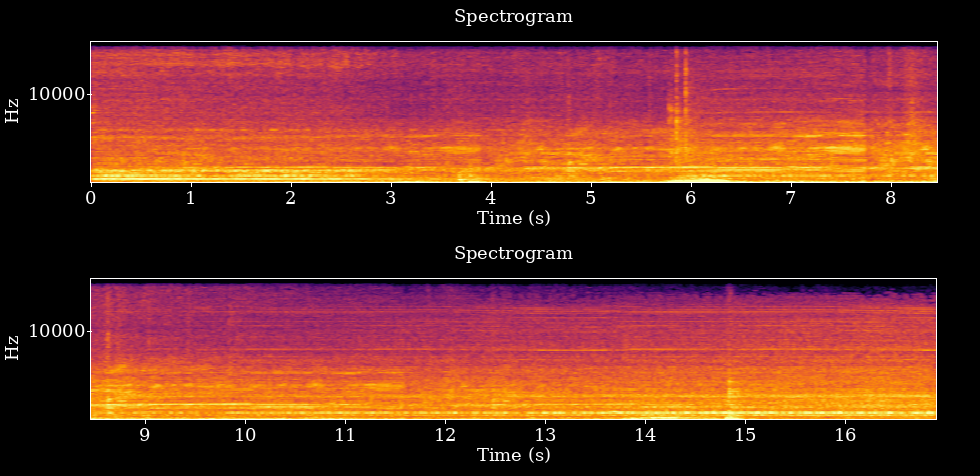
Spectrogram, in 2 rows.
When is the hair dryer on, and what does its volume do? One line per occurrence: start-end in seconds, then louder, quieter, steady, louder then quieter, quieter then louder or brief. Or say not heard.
0.0-16.8 quieter then louder.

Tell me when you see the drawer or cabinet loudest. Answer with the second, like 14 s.
6 s.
